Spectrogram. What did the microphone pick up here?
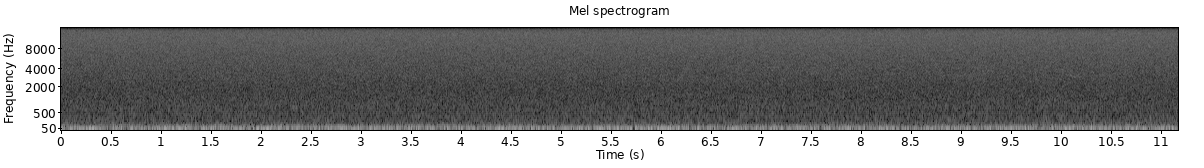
forest ambience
